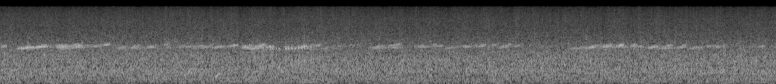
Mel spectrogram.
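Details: Frogs by a river in a pristine forest of moss-covered land: rapid pulsed trills at a steady high pitch, in bursts with a short pause near the middle, over a constant rushing hiss of flowing water.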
